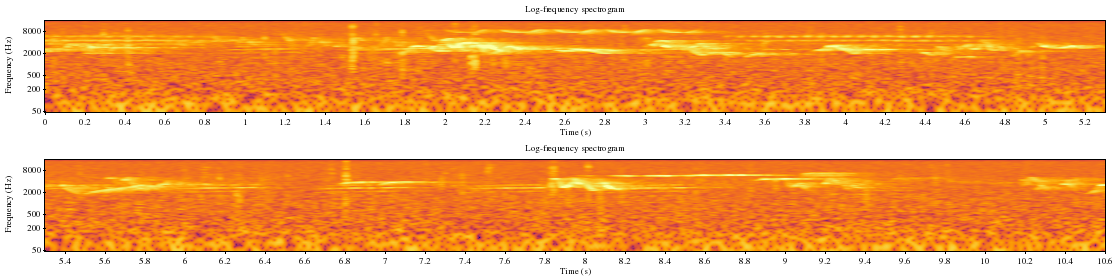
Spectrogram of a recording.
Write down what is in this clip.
Dark-eyed Junco, Ovenbird, Red-eyed Vireo, Black-and-white Warbler, Rose-breasted Grosbeak, Red-breasted Nuthatch, Black-throated Green Warbler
